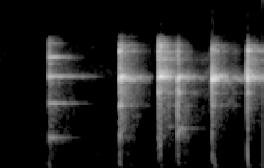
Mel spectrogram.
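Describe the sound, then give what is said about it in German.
Glasses clink in a toast at a celebration: six bright, ringing chimes, the first on its own and the other five following in quicker succession, with no voices. “Wir feiern jetzt ja auch noch ein kleines bisschen weiter und stoßen jetzt irgendwie, glaube ich, auch gleich nochmal kurz an hier.”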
